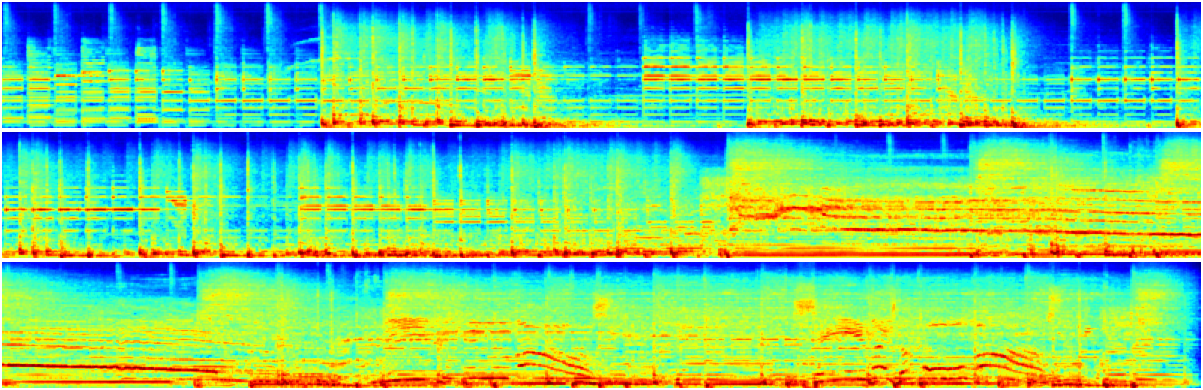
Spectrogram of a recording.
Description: Drum Solo

